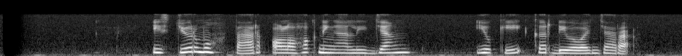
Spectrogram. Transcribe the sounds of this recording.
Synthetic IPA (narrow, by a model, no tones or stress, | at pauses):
ʔisd͡ʒʊrmuht̪arɔlɔɦɔkniŋalid͡ʒaŋ | jukikɨrdiwawaɲt͡ʃaɾa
